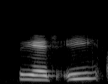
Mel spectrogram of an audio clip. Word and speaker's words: Cherae: Cherae.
